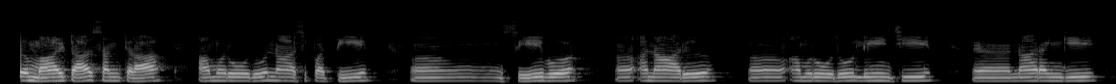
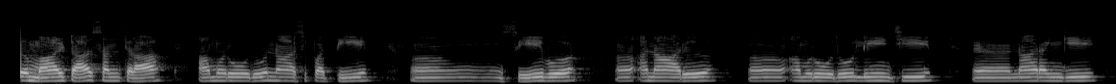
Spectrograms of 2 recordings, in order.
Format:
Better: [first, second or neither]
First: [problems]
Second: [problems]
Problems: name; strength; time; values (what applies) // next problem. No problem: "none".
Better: second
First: noise reduction (neural mask model Resemble Enhance denoiser)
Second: none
